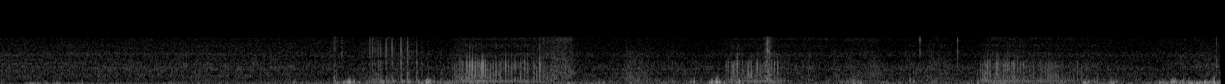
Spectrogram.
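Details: Baby boy snoring in sleep, recorded on a phone: soft, purring snores repeating about every three seconds over a hissy background.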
